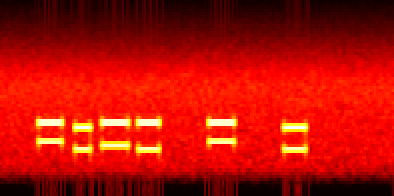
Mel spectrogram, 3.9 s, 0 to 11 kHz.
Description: DTMF, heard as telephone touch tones, dialled by hand, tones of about 210 ms. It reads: 8152 8 1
